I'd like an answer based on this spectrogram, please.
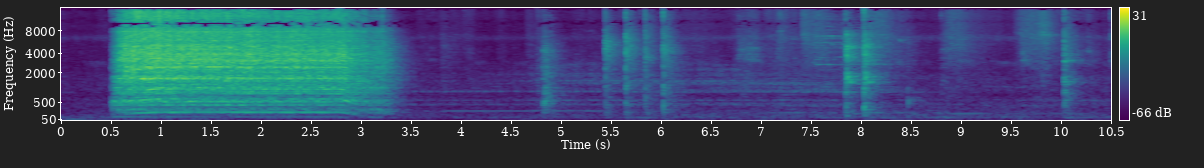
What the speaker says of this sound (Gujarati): ખાલી એક આટો કરે તો પાવડર કરી નાખ્યો આ મિક્સર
